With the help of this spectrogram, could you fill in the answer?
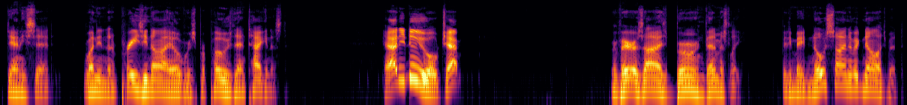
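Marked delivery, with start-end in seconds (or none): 5.1-6.2 mock greeting. Danny mockingly greets his opponent.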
